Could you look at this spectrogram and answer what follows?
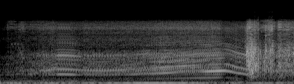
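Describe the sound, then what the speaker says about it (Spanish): A car engine in Call of Duty Mobile revs with rising and falling tones, climbing steadily then dropping sharply near the end amid a brief burst of noise. "Este auto suena bacanísimo."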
